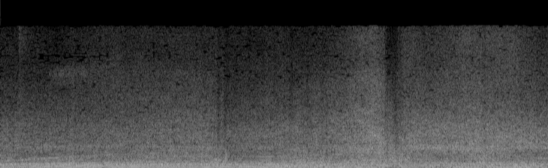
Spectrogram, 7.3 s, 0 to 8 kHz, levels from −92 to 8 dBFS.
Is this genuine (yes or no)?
no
